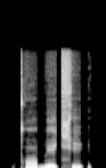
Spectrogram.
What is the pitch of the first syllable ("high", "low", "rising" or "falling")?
high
